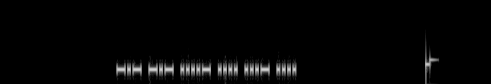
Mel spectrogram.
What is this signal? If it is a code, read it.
Morse code, heard as a keyed tone, about 41 wpm, 700 Hz. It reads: KK4HVH
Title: USA Call Signs - 6 Characters - 2x Character Spacing - 45wpm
